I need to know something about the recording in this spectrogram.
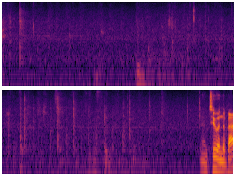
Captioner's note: silence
